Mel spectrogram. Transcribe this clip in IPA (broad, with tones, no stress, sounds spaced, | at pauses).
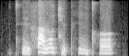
t̪ʰ y̰˨˩ f ä˥˧ ɻ ɤ˥˩ t͡ɕ y̰˨˩ pʰ i˥˩ ŋ t̪ʰ ɤ˥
